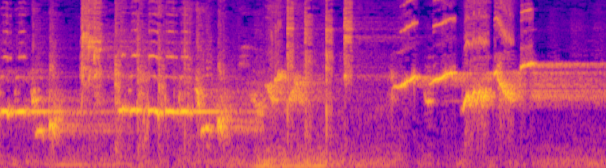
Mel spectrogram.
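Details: Harsh, rapid white-rumped shama lure meant to get other birds answering; low wavering whistles and quick chatter give way to high chips and a rising whistled flourish ending in a steady held note.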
